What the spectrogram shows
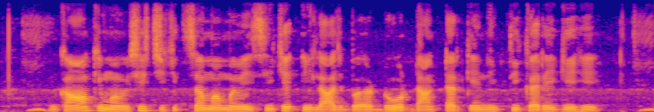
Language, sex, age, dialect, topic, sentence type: Chhattisgarhi, male, 25-30, Western/Budati/Khatahi, agriculture, statement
